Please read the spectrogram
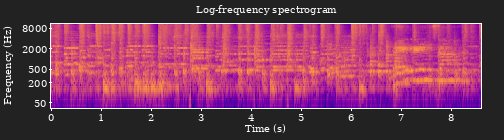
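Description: Diatonic button accordion playing a lively vallenato melody, held chords and runs of notes, over a steady fast percussion rhythm.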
